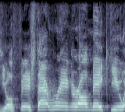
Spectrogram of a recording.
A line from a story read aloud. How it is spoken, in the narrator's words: he screams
